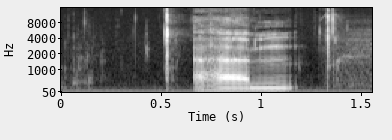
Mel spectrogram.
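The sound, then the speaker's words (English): A single slurping sip of decaf Nespresso coffee, with soft lip and mouth clicks before and after a drawn-out, breathy draw of liquid. “Sip on my decaf Nespresso there.”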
